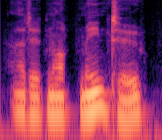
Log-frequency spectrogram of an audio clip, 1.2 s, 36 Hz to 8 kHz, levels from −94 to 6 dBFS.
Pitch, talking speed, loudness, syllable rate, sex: 100 Hz, 245 wpm, -16 LUFS, 5.2 syllables/s, male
